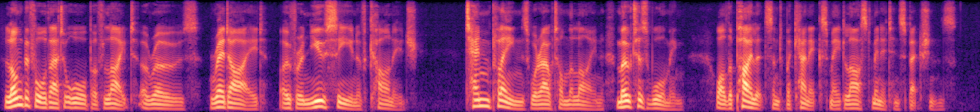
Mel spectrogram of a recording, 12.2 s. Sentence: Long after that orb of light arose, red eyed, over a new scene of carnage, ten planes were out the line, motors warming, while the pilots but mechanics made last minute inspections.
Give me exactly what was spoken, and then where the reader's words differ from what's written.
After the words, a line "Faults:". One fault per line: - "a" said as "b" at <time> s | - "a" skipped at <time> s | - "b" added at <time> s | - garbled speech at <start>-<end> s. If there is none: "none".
Long before that orb of light arose, red eyed, over a new scene of carnage, ten planes were out on the line, motors warming, while the pilots and mechanics made last minute inspections.
Faults:
- "after" said as "before" at 0.3 s
- "on" added at 7.0 s
- "but" said as "and" at 9.7 s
